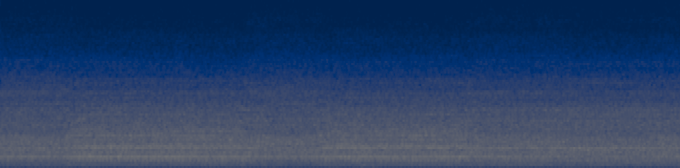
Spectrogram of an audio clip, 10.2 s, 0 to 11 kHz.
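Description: Cessna 172's piston engine and propeller droning steadily as heard inside the cabin, with a constant rush of air noise over it.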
